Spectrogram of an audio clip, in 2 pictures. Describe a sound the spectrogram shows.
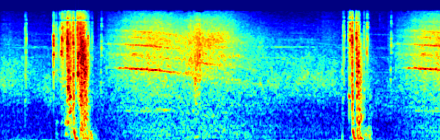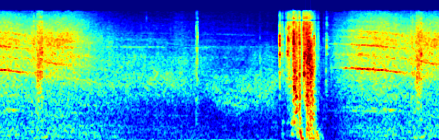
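A rocket launcher fires with a loud booming blast.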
